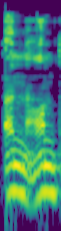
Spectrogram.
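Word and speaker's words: أنعمت: الايه ديت هي كلمه انعمت عليه ما النون هنا ساكنه مش بفتحها ولا بكسرها عشان معنا متغيرش بنطقها ساكنه يعني بظهرها اظهار خفيف اما عمد انعمت علي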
